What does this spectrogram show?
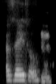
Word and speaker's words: Azazel: Yeah, that's how how its name is pronounced in English, Azazel.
